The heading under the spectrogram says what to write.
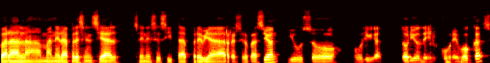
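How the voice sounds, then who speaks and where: A man speaks fairly slowly in an unremarkable speaking voice, medium in pitch, with fairly even intonation and a dry, close sound with no echo. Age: 20s. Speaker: podcast host. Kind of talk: interview.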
